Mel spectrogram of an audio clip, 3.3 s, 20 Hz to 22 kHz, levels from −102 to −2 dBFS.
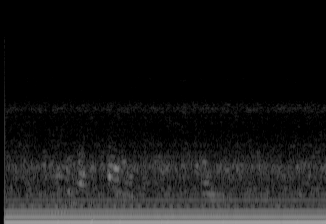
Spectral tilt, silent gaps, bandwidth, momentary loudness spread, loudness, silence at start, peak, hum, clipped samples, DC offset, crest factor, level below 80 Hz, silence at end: -10.5 dB/octave; none; 3.2 kHz; 0 LU; -48 LUFS; 0.05 s; -36 dBFS; 50 Hz at -45 dBFS; under 0.1%; under 0.1%; 6 dB; -44 dBFS; 0 s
